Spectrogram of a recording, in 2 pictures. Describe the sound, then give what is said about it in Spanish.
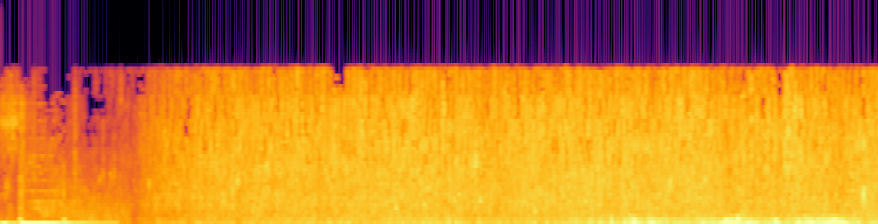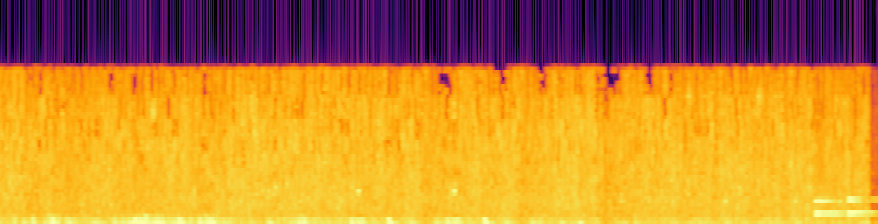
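Steady rain pours down in a dense, continuous hiss that stays evenly loud throughout, with no voices present. “La lluvia suele ponerme melancólico.”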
